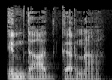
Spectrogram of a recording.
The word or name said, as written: इमदाद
